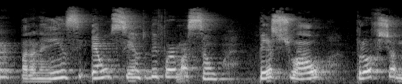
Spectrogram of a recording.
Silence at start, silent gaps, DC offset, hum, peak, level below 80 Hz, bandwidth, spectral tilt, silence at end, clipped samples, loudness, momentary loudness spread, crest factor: 0 s; none; under 0.1%; none; -4 dBFS; -54 dBFS; 16 kHz; -2.5 dB/octave; 0 s; under 0.1%; -15 LUFS; 6 LU; 12 dB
